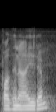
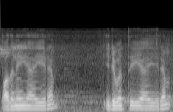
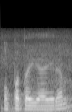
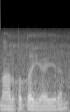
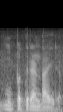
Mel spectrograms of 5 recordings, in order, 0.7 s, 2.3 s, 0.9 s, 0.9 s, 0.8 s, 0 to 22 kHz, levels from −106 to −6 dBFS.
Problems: none marked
